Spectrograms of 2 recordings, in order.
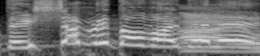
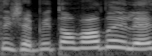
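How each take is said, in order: First: It is said in a loud, scolding tone. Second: It is said in a soft, reassuring tone. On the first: The child is being scolded for the spill. "Mais moi, c'était comme, hey" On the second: The spill is no big deal. "Aujourd'hui, c'est comme, ah, oh, tu sais, mon grand"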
